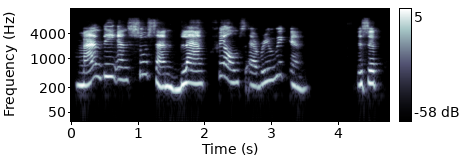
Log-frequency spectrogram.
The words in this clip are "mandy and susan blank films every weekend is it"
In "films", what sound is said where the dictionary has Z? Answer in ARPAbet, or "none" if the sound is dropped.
S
